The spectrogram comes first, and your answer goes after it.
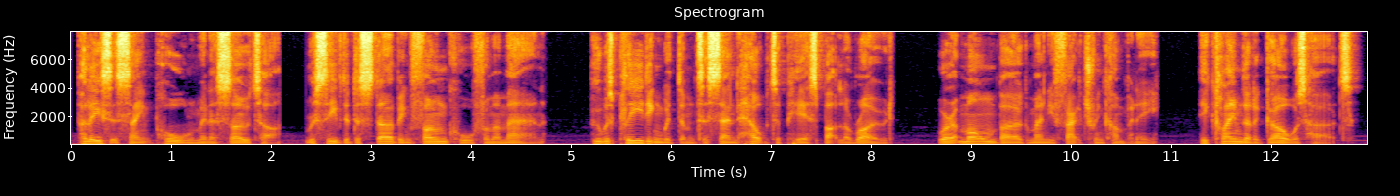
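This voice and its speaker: A man's voice: sits low, expressive, moderate pace. A man reading scripted true crime documentary narration.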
